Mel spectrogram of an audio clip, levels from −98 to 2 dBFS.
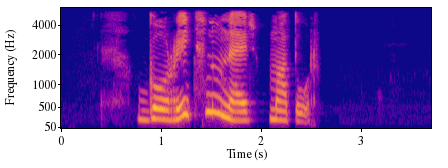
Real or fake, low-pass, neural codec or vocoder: real; 5.4 kHz; none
